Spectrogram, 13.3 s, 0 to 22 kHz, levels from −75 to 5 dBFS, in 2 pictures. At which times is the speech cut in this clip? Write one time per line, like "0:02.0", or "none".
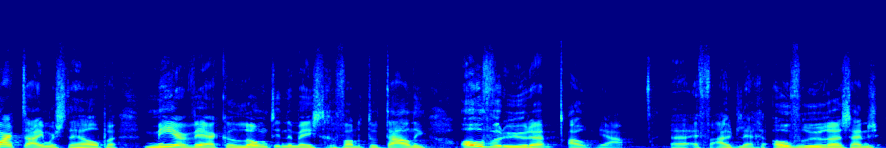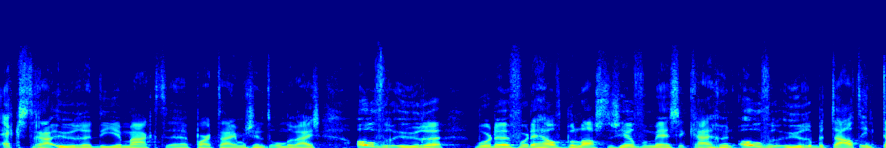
0:04.9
